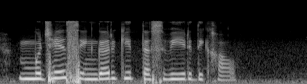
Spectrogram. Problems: constant background noise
